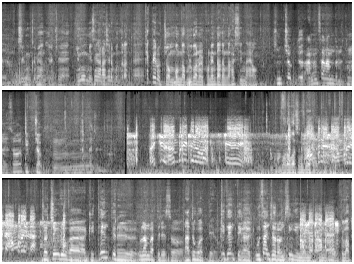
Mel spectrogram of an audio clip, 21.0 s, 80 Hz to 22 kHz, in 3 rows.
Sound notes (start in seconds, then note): 9.4 radio coming through suddenly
